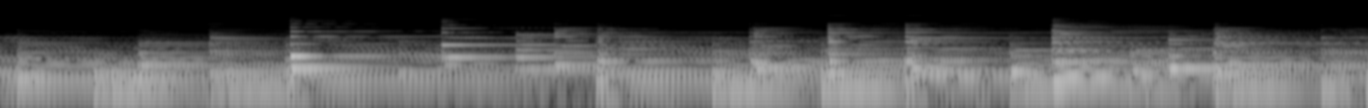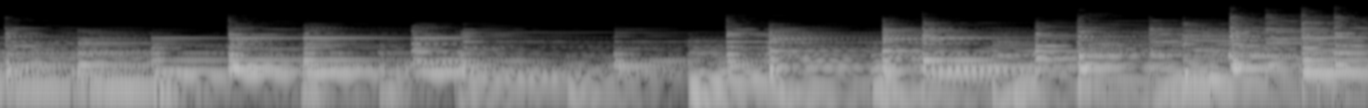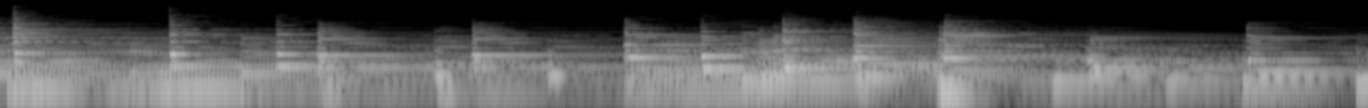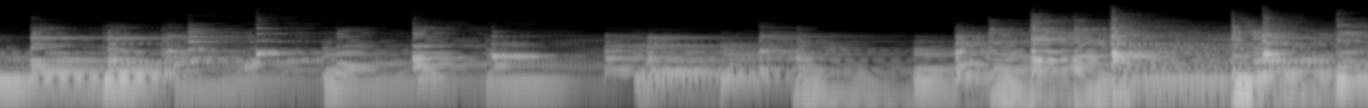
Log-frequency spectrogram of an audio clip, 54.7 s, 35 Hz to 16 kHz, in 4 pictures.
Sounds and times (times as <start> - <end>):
Music: 0.0 - 54.7.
